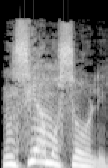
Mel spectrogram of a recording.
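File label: curious, Italian; mohaa; dialogue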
